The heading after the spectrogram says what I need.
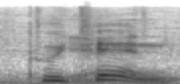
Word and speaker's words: poutine: Although some people would say I'm saying it wrong. Putin. No, I hate that. I'm not French.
